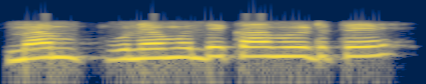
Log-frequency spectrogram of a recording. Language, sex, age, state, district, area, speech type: Marathi, female, 30-45, Maharashtra, Nagpur, urban, conversation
